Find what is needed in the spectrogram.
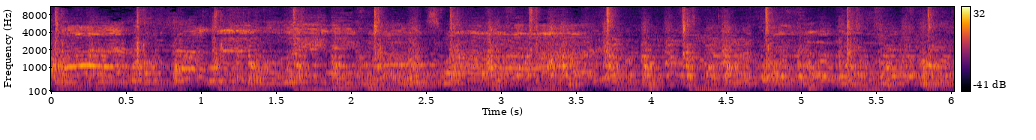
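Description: Banjo ukuleles strummed in a brisk, even rhythm, with a low bass part stepping about twice a second and voices singing along.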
